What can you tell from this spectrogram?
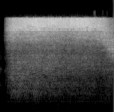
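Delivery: long voiceless sss; snake hiss. Pretend. Teacher being the snake that is back, long soft hiss.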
